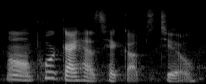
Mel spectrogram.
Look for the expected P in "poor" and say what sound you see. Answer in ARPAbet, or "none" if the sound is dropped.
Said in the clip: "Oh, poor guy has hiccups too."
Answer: P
